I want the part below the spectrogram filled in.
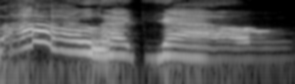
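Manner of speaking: high acted scream falling into a plea; storyteller's scream of someone grabbed. A narrator's reading. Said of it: "Miyanaru just screamed".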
